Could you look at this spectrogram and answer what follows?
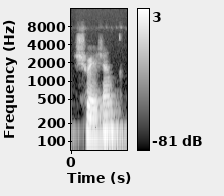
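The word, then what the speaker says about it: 学生: अब यहाँ पे आप देखें जो श्वे है इसको उठा के पढ़ना है और शंग को वैसे ही न्यूट्रल पढ़ना है श्वे शंग।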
